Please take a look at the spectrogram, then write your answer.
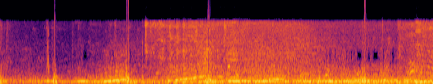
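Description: Several cars pull away from a motoring show set, engines revving with rising pitch sweeps over a steady loud low rumble, close by, with a presenter talking faintly underneath.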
